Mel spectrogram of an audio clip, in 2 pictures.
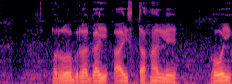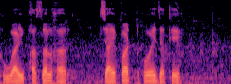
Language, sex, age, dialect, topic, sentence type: Chhattisgarhi, male, 25-30, Northern/Bhandar, agriculture, statement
